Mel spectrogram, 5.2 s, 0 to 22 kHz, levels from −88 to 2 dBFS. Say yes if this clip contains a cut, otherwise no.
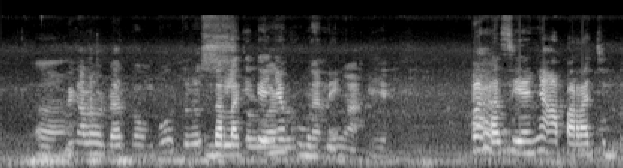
yes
